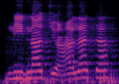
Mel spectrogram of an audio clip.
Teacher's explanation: یہ جیم کو طاقت سے پڑھنا ہے کیونکہ یہ قلقلہ کے حرف میں سے ہے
